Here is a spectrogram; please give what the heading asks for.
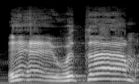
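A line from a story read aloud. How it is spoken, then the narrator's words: Drunk person yelling. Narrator (Russian): орал кто-то пьяный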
